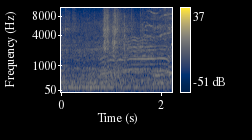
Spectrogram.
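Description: A lowrider station wagon's hydraulics hopping the car up onto its rear wheels, with a steady low hum throughout and a thump about a second in. Spectators are shouting over it.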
